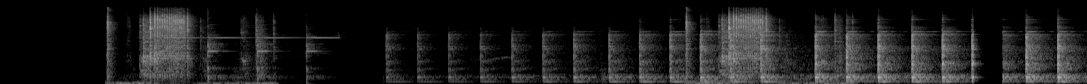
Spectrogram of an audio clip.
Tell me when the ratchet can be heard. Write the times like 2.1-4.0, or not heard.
1.1-2.8, 6.8-8.6.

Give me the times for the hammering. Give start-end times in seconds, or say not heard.
1.8-10.8.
